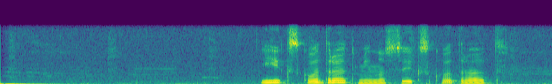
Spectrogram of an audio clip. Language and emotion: Russian, sad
